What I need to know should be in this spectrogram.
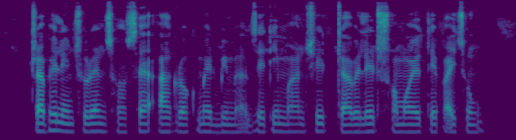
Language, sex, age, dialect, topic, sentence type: Bengali, male, 18-24, Rajbangshi, banking, statement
